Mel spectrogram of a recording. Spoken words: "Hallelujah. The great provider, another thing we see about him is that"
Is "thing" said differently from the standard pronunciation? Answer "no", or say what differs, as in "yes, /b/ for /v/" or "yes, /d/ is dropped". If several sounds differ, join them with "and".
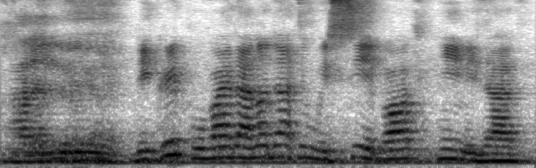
yes, /t/ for /θ/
